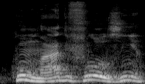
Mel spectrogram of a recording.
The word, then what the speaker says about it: Comadre Fulozinha: chamada de Cumade civis se pronuncia assim mesmo Comadre Fulozinha e as pessoas que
